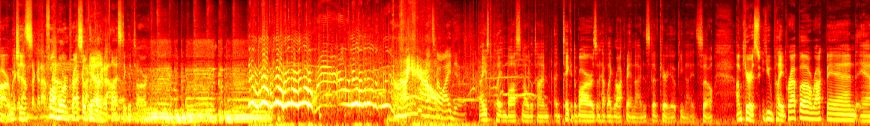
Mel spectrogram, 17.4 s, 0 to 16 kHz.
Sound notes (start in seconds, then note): 4.4 guitar playing; 5.8 makes guitar sounds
